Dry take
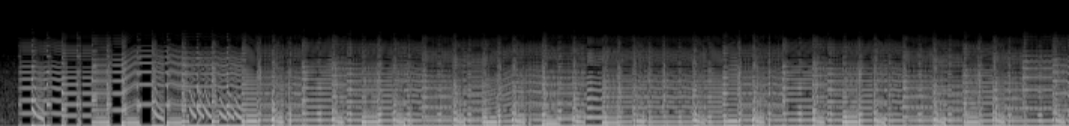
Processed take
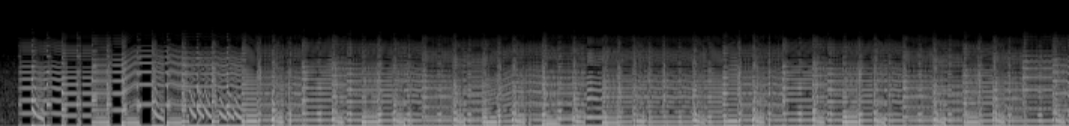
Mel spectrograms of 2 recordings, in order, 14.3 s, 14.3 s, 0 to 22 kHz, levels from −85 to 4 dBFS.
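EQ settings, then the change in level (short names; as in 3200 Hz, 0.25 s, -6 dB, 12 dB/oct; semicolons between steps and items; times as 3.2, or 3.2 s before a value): low shelf 360 Hz -4 dB; notch 600 Hz, Q 12; 0.0 dB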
